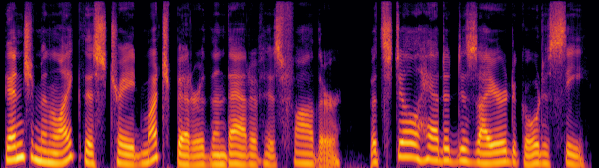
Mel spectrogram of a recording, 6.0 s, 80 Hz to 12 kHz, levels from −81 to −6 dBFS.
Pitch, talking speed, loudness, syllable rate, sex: 165 Hz, 200 wpm, -20 LUFS, 5.0 syllables/s, female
